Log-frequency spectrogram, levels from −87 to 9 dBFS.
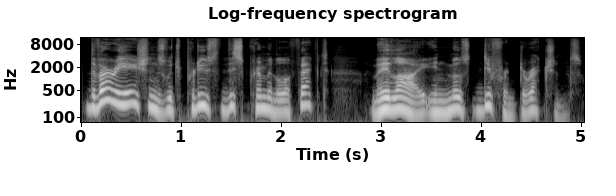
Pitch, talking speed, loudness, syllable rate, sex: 160 Hz, 155 wpm, -18 LUFS, 5.3 syllables/s, male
